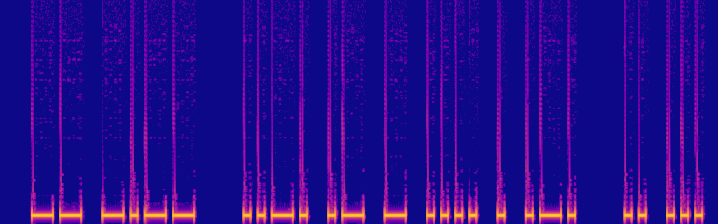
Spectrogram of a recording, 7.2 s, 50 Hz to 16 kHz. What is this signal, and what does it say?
Morse code, heard as a keyed tone, about 17 wpm, 700 Hz. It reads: MY FATHER IS
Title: Sentences from Top 1000 Words - Review Part 1 - 17wpm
